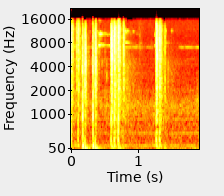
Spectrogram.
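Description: Gunfire in the Call of Duty Warzone video game: three quick bursts of automatic shots, each a short cluster of sharp cracks, moderately loud and spaced about half a second apart.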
